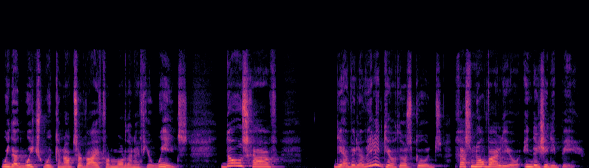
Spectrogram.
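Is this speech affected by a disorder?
No.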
